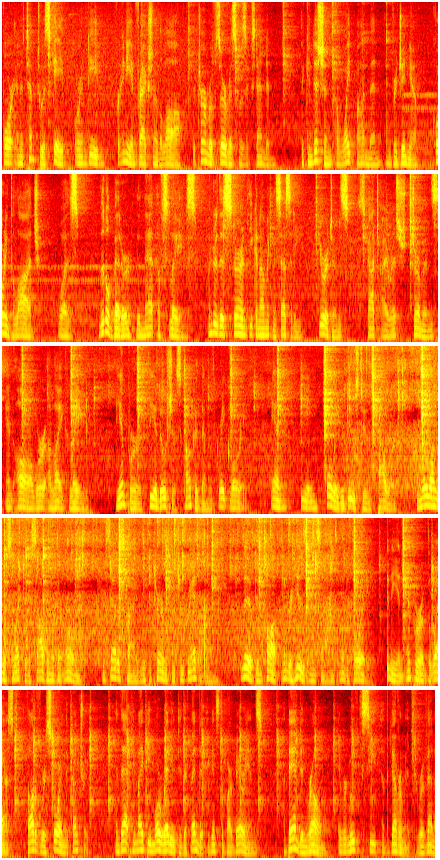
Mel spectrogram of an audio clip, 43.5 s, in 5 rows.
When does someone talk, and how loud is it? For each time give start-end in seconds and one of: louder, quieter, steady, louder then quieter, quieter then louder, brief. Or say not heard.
0.0-43.5 steady.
